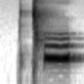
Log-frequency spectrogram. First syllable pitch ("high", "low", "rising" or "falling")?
high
